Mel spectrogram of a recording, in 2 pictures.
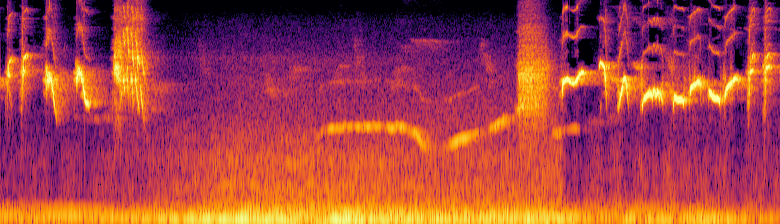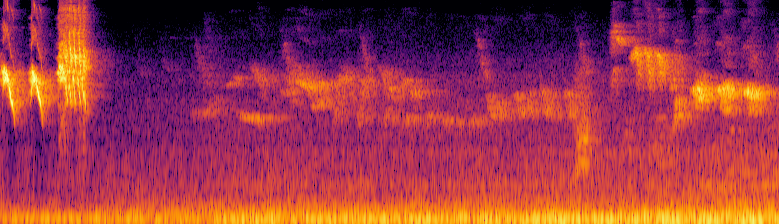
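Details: Song of an orange-headed thrush: two bursts of rapid, warbling whistles with harsh buzzy notes, separated by a soft descending whistle, then quieter distant chirps against low hum.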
